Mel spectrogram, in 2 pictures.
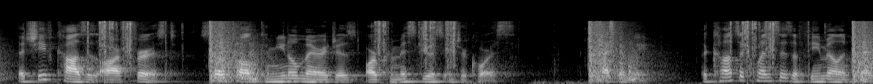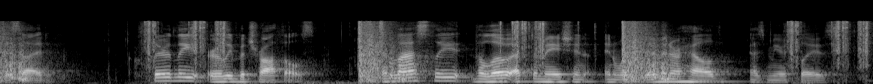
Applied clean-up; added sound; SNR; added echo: none; Gunshot, gunfire; 7 dB; none.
